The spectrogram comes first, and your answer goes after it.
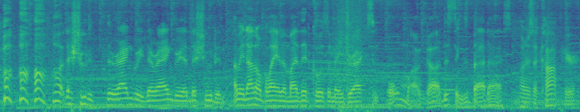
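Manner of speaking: usual speaking voice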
